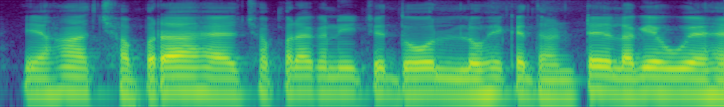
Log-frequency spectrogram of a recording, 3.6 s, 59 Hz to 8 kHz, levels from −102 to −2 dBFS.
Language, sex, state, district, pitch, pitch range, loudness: Hindi, male, Jharkhand, Garhwa, 115 Hz, 115-120 Hz, -18 LUFS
